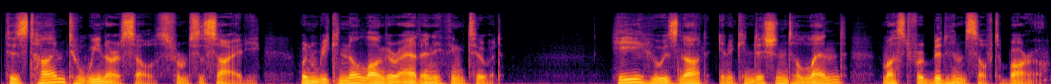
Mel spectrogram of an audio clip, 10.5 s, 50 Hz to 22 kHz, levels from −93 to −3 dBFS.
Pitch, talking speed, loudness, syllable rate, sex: 90 Hz, 170 wpm, -20 LUFS, 4.9 syllables/s, male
